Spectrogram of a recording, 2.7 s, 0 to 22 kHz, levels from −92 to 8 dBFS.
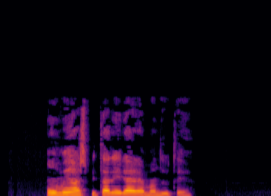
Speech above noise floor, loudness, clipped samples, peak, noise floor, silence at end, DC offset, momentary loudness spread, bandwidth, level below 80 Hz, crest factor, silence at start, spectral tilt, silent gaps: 63 dB; -20 LUFS; under 0.1%; -6 dBFS; -82 dBFS; 0.8 s; under 0.1%; 16 LU; 10.5 kHz; -78 dBFS; 16 dB; 0.45 s; -5.5 dB/octave; none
